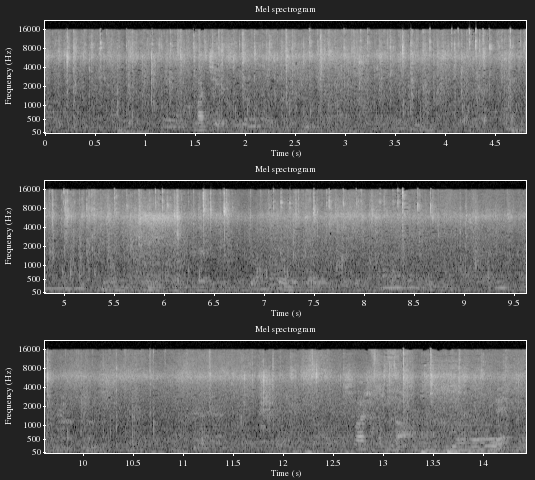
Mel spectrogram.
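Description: Several men and women chatter nearby.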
